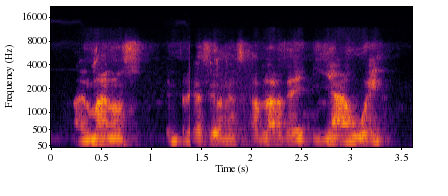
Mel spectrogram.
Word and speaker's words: Yahweh: Porque gramaticalmente debe pronunciarse Yahweh, como está escrito ahí. Pero hemos escuchado a hermanos en predicaciones hablar de Yahweh.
